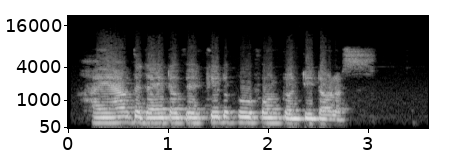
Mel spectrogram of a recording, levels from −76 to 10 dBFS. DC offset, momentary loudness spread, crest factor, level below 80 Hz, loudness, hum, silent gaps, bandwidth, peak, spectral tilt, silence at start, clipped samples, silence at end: under 0.1%; 8 LU; 8 dB; -48 dBFS; -8 LUFS; none; none; 8.8 kHz; 0 dBFS; -5.5 dB/octave; 0.15 s; under 0.1%; 0.55 s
